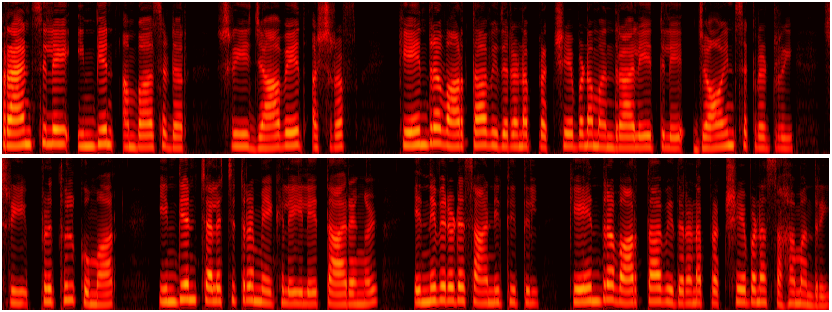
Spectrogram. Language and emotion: Malayalam, neutral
